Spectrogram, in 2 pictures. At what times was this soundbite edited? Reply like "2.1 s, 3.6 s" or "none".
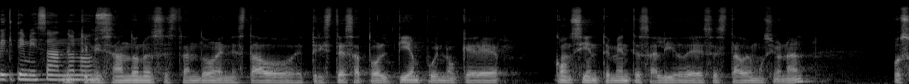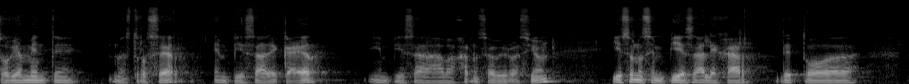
none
